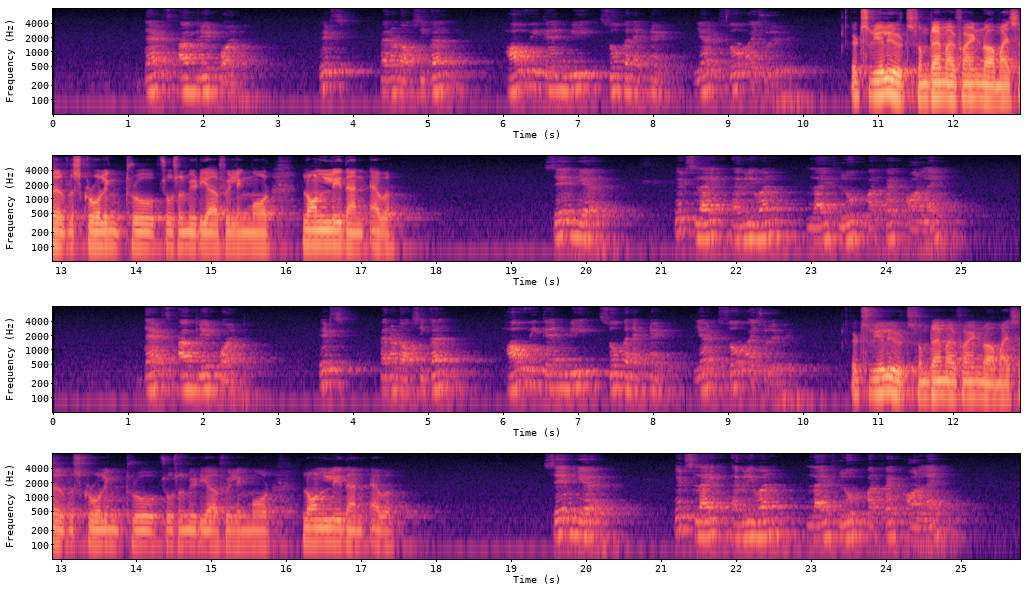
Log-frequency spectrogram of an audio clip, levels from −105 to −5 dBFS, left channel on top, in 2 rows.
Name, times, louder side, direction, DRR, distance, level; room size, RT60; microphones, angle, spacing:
voice 1, 1.2-2.5 3.5-3.9 4.4-5.3 6.0-8.2 8.5-9.9 19.5-20.3 21.2-24.8, equal, 55° right, -1 dB, 2.8 m, -36 dB
voice 2, 10.6-17.4, left 5 dB, 80° left, 12 dB, 0.5 m, -27 dB
13.0 x 9.5 x 4.6 m, 1.2 s
head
